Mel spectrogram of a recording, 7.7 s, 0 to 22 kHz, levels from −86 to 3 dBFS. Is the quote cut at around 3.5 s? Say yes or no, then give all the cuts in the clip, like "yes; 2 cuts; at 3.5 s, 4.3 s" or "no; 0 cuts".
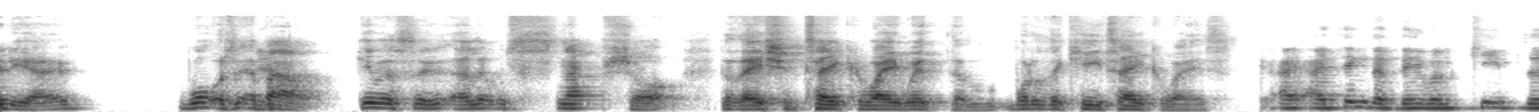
no; 1 cut; at 6.3 s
